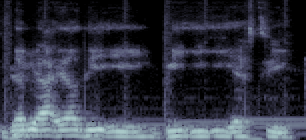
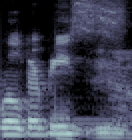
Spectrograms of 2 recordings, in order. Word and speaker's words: wildebeest: spell that is this w-i-l-d-e b-e-e-s-t oh there's not a uh there's not an r it's not wilder beasts okay wildebeest let me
